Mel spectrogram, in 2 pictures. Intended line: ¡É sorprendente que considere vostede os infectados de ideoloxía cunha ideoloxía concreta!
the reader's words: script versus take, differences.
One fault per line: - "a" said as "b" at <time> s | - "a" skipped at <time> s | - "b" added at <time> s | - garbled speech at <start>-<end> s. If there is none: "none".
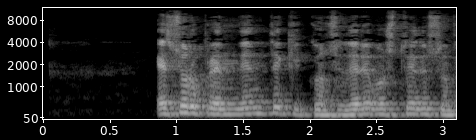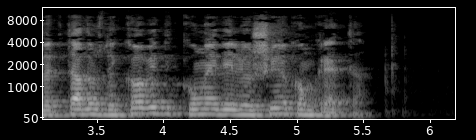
- "ideoloxía" said as "covid" at 3.7 s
